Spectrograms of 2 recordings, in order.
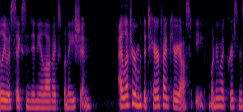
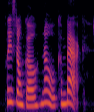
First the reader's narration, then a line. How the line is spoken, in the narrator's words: she cried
